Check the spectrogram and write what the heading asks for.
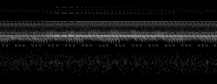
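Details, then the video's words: Crickets and a bell cricket singing in Narita, Chiba, Japan, on a TASCAM Portacapture X8 recorder: a clear ringing tone over rapid, rhythmic high chirps that swell in loudness, then ease slightly. "スズムシとコオロギの鳴き声 - Chirping of crickets"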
